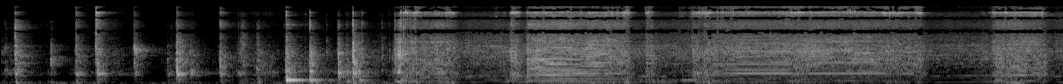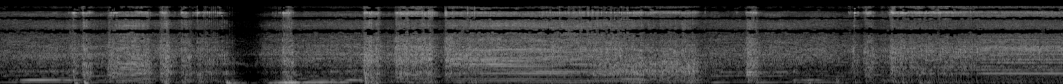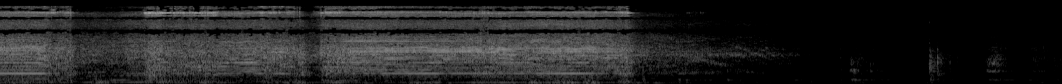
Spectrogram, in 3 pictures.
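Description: Power chisel (rotary hammer) breaking out concrete around a toilet drain pipe: sharp knocks in the first few seconds, then a loud, steady buzzing run with short pauses. It winds down and stops near the end.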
